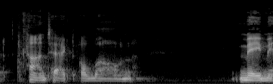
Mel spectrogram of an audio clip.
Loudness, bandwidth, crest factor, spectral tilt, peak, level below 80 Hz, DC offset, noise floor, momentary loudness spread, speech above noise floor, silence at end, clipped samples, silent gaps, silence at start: -28 LUFS; 13.5 kHz; 22 dB; -4.5 dB/octave; -8 dBFS; -74 dBFS; under 0.1%; -66 dBFS; 13 LU; 40 dB; 0 s; under 0.1%; none; 0 s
